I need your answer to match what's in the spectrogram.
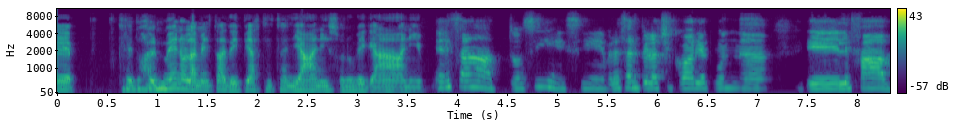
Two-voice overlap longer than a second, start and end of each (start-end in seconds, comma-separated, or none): none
